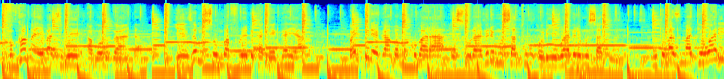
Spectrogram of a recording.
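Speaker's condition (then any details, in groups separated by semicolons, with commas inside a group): No condition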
